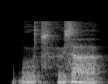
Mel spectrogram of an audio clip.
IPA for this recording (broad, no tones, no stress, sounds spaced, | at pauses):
ɓ oː t͡s h ɵ z aː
